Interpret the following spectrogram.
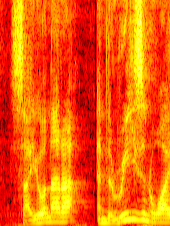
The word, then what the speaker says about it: sayonara: But my point is, if you do use it, try not to pronounce it the American way. You might be used to sayonara, but it's sayonara.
